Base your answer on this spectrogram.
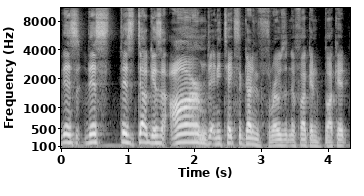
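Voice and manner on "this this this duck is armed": loud, raised, hammed-up cop alarm; slow down and overplay the cop's warning; mock dramatic threat. Retold cop's zinger threats.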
